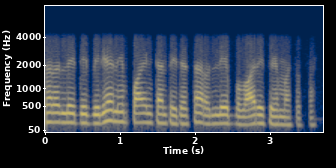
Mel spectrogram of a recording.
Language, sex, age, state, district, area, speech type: Kannada, male, 18-30, Karnataka, Chitradurga, urban, conversation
